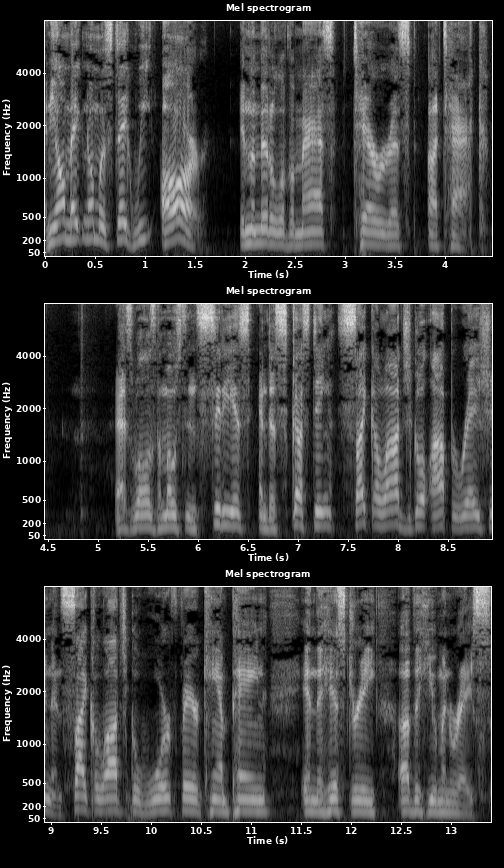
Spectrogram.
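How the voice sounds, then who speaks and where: A man has an ordinary speaking voice with a fairly high pitch. His pace is moderate. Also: ordinary pitch variation. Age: 40s. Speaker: podcast host. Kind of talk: solo monologue podcast.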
